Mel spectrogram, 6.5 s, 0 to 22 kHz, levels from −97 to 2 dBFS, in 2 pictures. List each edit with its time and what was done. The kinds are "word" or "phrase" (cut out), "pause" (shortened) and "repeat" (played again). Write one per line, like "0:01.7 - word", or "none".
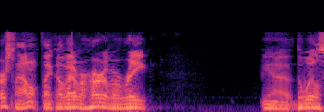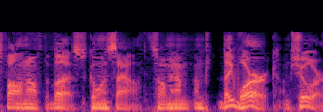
none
